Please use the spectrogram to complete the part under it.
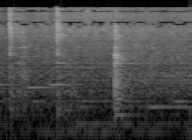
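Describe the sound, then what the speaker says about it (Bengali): Tomatoes fry in a pan over a high flame with a steady sizzle, broken by three sharp clacks of stirring against the pan. "টমেটো নরম হয়ে আসা পর্যন্ত ভেজে নেব।"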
